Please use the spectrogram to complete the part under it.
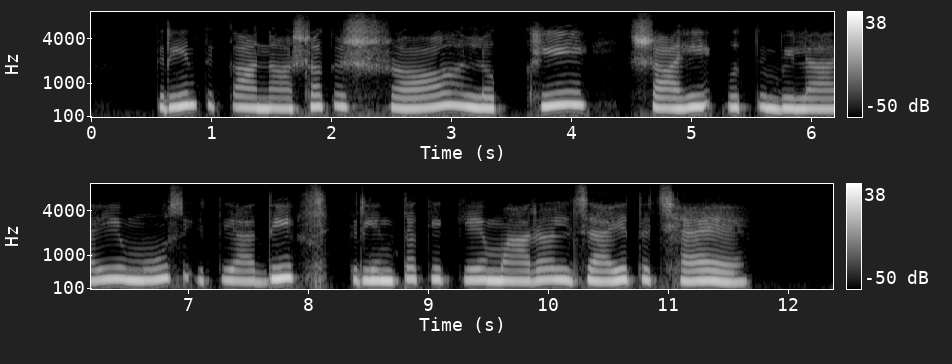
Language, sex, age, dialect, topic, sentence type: Maithili, female, 25-30, Southern/Standard, agriculture, statement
